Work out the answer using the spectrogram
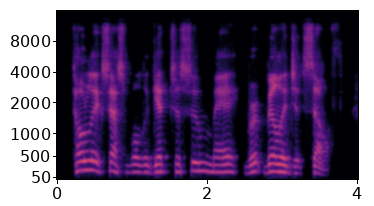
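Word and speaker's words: Sumeg: And he says that there is no hard G sound in Yurok.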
